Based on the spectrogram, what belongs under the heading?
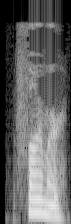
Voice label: "Farmer", English

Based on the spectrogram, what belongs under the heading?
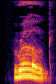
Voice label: "Rogue", English

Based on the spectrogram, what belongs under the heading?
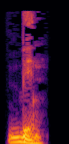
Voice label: "Bin", English

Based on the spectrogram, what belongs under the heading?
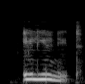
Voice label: "Alienate", English

